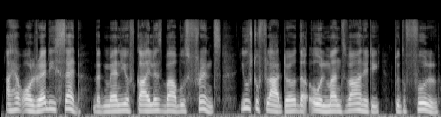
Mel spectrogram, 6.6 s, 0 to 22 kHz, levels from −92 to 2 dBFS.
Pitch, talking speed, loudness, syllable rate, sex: 160 Hz, 180 wpm, -18 LUFS, 4.8 syllables/s, male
